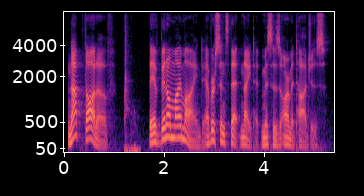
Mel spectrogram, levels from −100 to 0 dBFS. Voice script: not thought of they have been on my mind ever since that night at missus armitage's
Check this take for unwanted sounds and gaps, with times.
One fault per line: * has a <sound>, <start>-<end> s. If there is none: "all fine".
* has a whoosh, 1.2-1.5 s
